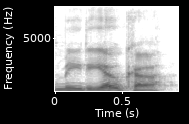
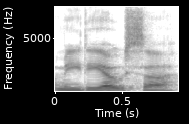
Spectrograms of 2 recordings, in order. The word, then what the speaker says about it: mediocre: In other words, the RE suffix was retained in American English to inform the reader that it's pronounced mediocre and not mediosa.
